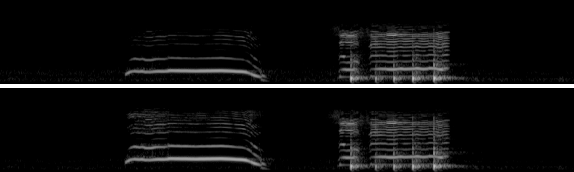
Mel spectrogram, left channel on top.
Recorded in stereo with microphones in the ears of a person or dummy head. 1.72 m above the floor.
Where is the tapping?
30° right (ahead or behind).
